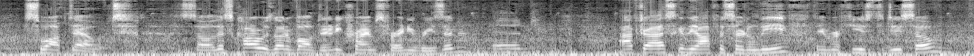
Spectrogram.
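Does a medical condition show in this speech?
No.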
